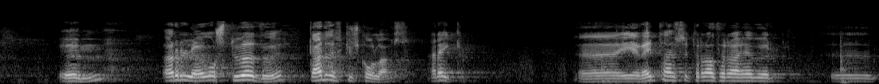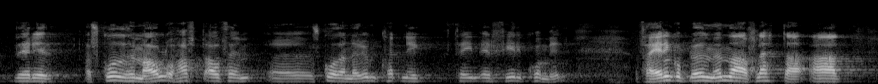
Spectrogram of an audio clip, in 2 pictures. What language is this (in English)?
Icelandic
